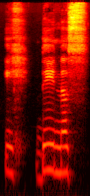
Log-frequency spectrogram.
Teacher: یہاں پر دیکھیے الف اور لام حرف شمسی کے شروع میں ہو تو الف اور لام کو نہیں پڑھیں گے بلکہ نون کو سواد سے ملا کر پڑھیں گے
